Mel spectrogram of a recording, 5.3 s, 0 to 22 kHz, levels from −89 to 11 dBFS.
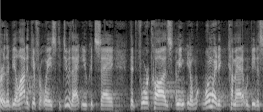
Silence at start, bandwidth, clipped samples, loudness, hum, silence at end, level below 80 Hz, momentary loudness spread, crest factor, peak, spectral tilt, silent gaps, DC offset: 0 s; 11 kHz; 0.2%; -13 LUFS; none; 0 s; -60 dBFS; 8 LU; 14 dB; 0 dBFS; -3 dB/octave; none; under 0.1%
